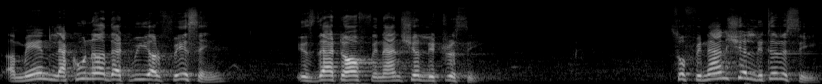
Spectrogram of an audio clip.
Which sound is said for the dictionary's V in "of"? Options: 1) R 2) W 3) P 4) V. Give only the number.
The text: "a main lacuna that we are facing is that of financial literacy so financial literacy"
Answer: 4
